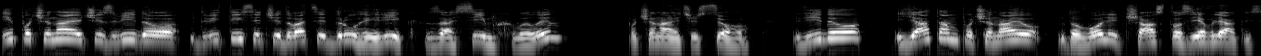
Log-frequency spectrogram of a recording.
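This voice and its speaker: Pitch swings very widely at a fairly slow pace, and the sound is dry and close with no echo. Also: man, high pitch for a man. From southern Ukraine, Kherson, then Lviv region. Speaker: YouTuber and voice-over artist. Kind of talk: casual solo podcast monologue.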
